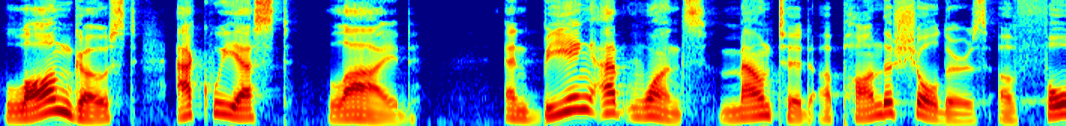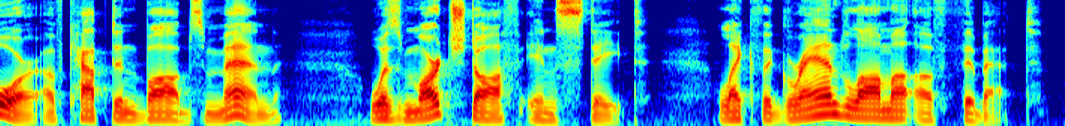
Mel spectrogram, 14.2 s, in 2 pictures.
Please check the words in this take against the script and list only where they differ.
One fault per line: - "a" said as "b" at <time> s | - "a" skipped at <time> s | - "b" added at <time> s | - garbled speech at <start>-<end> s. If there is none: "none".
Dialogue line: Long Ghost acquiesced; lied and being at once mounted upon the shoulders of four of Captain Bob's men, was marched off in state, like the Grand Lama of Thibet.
none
